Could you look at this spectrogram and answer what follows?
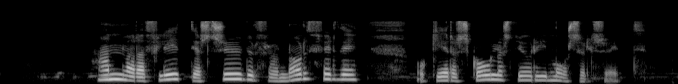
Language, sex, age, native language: Icelandic, female, 40-49, Icelandic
